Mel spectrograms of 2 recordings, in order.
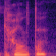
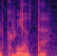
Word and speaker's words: Cailte: and um like in in some parts it can be pronounced um as kyta but I prefer quila I think it sounds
